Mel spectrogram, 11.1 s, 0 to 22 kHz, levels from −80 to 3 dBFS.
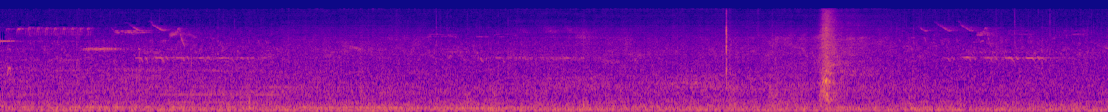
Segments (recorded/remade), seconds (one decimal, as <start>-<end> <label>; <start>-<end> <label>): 0.0-2.8 recorded; 2.8-4.3 remade; 4.3-5.1 recorded; 5.1-8.9 remade; 8.9-11.1 recorded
